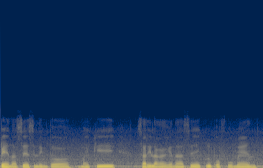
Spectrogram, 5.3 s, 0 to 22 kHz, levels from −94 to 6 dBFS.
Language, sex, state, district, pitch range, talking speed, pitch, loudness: Nagamese, male, Nagaland, Dimapur, 120-130 Hz, 125 wpm, 125 Hz, -19 LUFS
